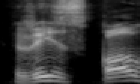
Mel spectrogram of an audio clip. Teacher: را کو باریک پڑھیں گے، زیر ہے اس کے نیچے، اور زا کو تھوڑا سا سخت پڑھیں گے اور قاف کو موٹا پڑھیں گے، ہو کو لمبا کریں گے.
